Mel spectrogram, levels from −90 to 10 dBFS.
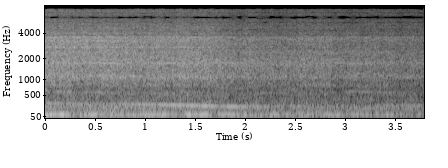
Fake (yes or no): no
